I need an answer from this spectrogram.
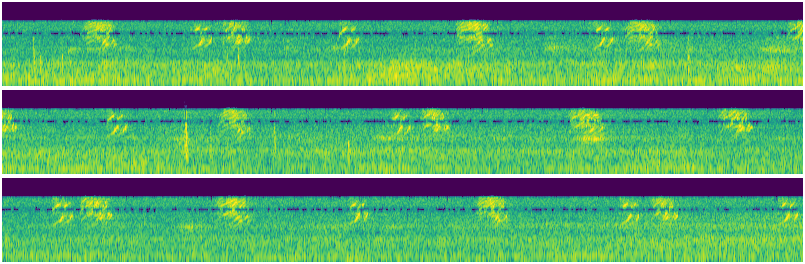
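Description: A bird giving short, high, falling calls every second or two, with a mewing quality, over a steady low background rumble.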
